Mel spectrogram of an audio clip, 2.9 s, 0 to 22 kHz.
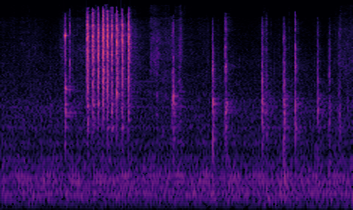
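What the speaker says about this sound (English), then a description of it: "So we'll set the torque wrench to 120." Ratcheting torque wrench tightening crankshaft bolts to 120 on a scavenged Briggs engine, a quick run of close metallic clicks followed by scattered lighter ticks.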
